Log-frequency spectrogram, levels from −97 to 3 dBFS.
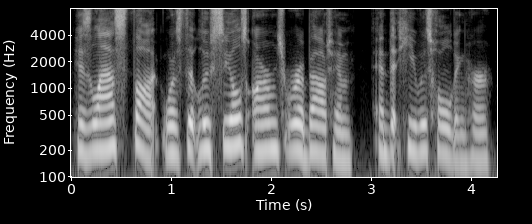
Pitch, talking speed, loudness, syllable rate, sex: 185 Hz, 225 wpm, -19 LUFS, 5.3 syllables/s, female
